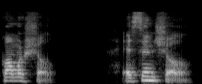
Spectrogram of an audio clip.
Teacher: লাস্টে যেগুলো এই যে টেবল আছে, তারপরে ধরেন কমার্শিয়াল, এসেনশিয়াল, যে শিয়াল আছে, শিয়াল গুলা সব শল হয়ে যাবে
